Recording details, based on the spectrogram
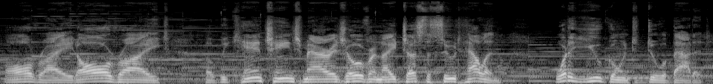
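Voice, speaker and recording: An actor playing a hot-headed, conventional brother in an audio play, blustering and exclamatory. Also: male voice, medium pitch, moderate pace, lightly acted. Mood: exasperated. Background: music.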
